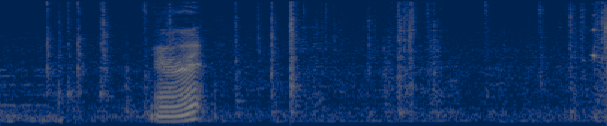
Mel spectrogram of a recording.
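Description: Faint scattered clicks and taps of handling around the VCR and tape. About a second in comes one short wordless vocal sound, such as an 'uh' or a hum.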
